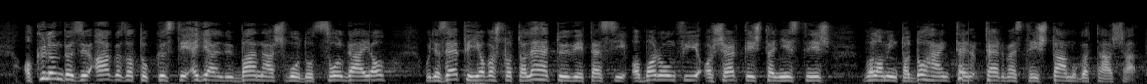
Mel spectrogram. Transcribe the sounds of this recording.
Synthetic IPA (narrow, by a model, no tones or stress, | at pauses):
ɒkylø̞mbøzøːʔaːɡɒzɒt̪o̞kːøst̪iɛɟɛnløːbaːnaːʃmoːd̪o̞t̪so̞lɡaːjːɒ | ho̞ɟɒzɛːpeːjɒvɒʃlɒt̪ɒlɛɦɛt̪øːveːt̪ɛsiʔɒbɒɾo̞ɱfiʔɒʃɛrt̪eːʃt̪ɛɲeːst̪eːʃ | ʋɒlɒmin̪t̪ɒd̪o̞ɦaːɲtt̪ɛrmɛst̪eːʃt̪aːmo̞ɡɒt̪aːʃa̰ːt̪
